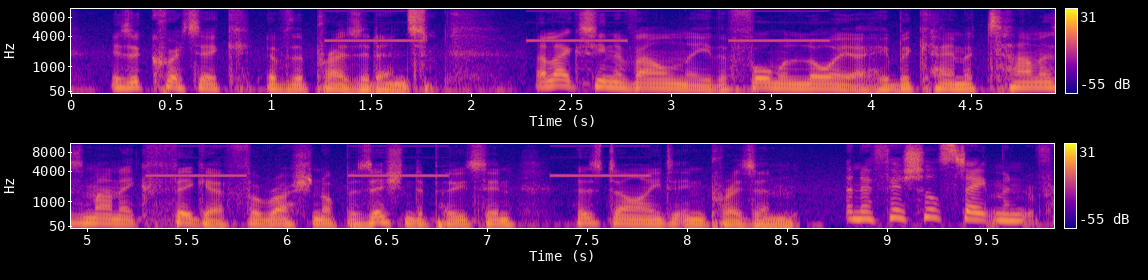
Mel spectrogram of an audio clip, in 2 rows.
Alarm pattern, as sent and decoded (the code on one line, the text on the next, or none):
3 beeps and a pause
temporal three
